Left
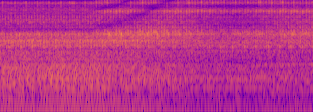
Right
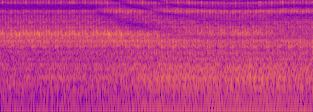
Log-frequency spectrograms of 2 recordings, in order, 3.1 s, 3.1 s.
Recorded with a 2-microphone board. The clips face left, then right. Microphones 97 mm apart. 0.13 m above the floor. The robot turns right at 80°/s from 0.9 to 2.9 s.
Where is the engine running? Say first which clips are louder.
Left 1 dB; 155° left, 1.1 m; by 3.1 s 45° right, 1.1 m.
